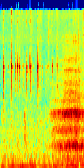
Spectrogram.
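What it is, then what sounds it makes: Loose rattling fidget spinner cap. A GAW and Spinetic Y+ fidget spinner with a hollowed-out cap is spun and handled, giving about seven quick, bright, clicky rattles followed by a steadier high whirring hiss. The rattle comes from too much play in the loose cap, making it sound cheap, unlike other caps that do not rattle.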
